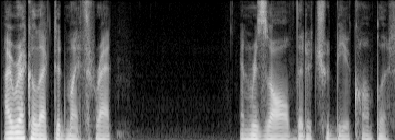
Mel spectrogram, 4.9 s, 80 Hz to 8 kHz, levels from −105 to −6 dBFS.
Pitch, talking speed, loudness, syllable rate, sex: 95 Hz, 135 wpm, -22 LUFS, 5.8 syllables/s, male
